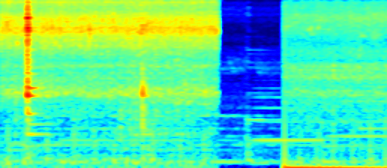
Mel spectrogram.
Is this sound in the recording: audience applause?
no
